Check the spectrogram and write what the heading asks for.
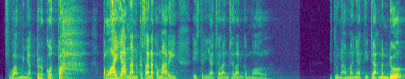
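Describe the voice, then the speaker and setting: A man preaching a sermon in church, moving between quiet talk and loud, impassioned exhortation. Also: medium pitch. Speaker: pastor. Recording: reverberant church hall.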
